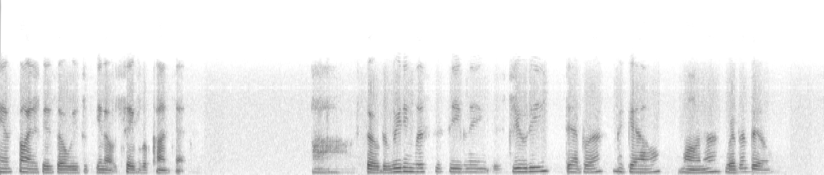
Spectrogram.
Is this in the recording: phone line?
yes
